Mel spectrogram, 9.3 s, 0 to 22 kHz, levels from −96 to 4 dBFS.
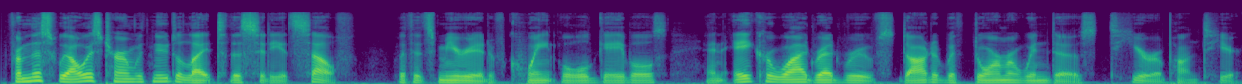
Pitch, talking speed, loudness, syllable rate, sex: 95 Hz, 200 wpm, -20 LUFS, 5.1 syllables/s, male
